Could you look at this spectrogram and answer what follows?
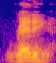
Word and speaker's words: Reading: It's the Sundays reading writing and arithmetic. I did not know that's how you're supposed to pronounce that. But that's one of my f most favorite albums of all time. I loved the Sundays. Is reading is a place. Yeah, in England.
